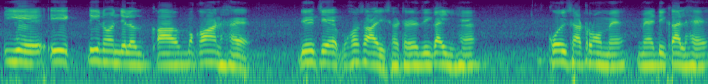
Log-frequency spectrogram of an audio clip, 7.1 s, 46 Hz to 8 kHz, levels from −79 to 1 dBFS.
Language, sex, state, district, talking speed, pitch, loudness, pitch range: Hindi, male, Bihar, Purnia, 185 wpm, 155 Hz, -13 LUFS, 145-170 Hz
